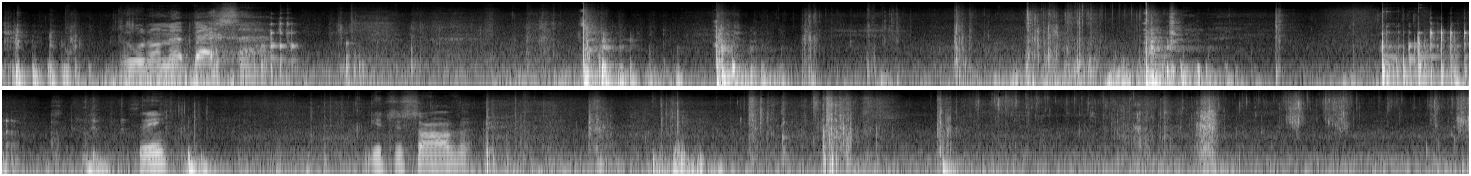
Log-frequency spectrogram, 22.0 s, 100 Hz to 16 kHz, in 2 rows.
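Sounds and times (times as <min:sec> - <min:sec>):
hammer thuds on truck tire: 0:04.4 - 0:06.0.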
